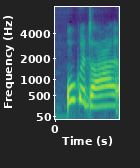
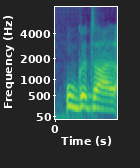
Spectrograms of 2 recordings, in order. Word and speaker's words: Uigeadail: Ugedal als Name, Uigedal geschrieben, glaube ich. Ugedal ausgesprochen, kommt vom Loch Ugedal, der Name.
